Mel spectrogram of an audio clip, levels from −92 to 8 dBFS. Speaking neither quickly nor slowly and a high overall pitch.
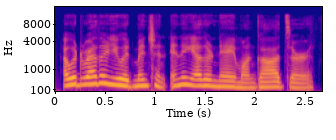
No: fast, 270 wpm; high, 225 Hz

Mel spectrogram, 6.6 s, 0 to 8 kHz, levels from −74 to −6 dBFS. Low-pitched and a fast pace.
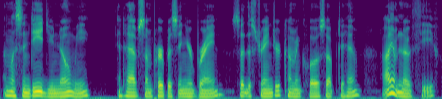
Yes: low, 110 Hz; fast, 215 wpm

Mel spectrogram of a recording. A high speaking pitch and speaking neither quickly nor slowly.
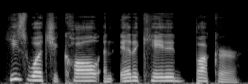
No: medium, 160 Hz; average, 170 wpm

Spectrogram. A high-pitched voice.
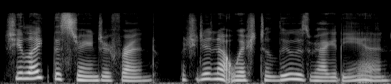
Yes: high, 205 Hz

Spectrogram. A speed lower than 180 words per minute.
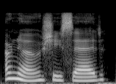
No: fast, 205 wpm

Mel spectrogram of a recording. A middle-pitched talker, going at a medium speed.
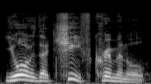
Yes: medium, 165 Hz; average, 160 wpm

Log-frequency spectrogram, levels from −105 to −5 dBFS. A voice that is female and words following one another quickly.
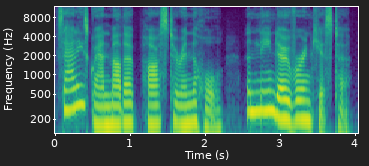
No: female; average, 195 wpm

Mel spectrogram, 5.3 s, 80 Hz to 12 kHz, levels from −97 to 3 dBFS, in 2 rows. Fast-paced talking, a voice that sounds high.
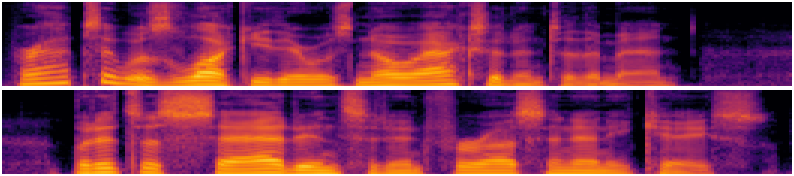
No: fast, 240 wpm; low, 130 Hz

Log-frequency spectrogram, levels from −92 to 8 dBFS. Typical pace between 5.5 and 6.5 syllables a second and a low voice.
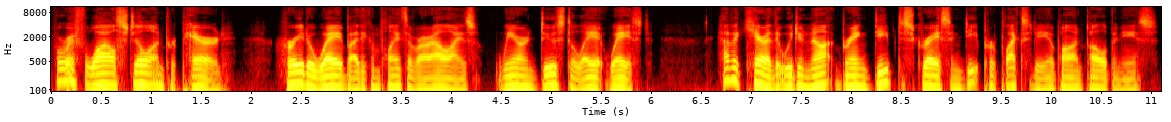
Yes: 5.9 syllables/s; low, 110 Hz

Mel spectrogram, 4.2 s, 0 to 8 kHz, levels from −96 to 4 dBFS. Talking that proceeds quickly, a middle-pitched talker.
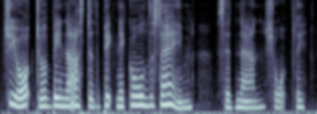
No: fast, 215 wpm; high, 205 Hz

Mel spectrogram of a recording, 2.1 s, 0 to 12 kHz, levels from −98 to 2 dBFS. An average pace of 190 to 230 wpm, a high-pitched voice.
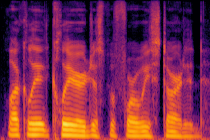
No: average, 200 wpm; low, 115 Hz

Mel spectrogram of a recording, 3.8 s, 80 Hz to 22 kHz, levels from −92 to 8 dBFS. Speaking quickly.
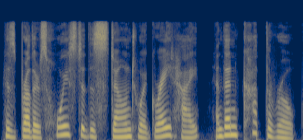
Yes: fast, 220 wpm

